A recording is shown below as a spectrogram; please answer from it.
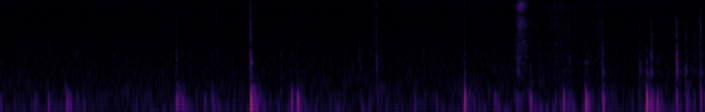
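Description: Nail tips of both hands tap a solid, light wood butcher-block tabletop in a typing-like rhythm. The clip is a quiet series of short, dull, low taps with brief, bright clicky edges that die away almost instantly.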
